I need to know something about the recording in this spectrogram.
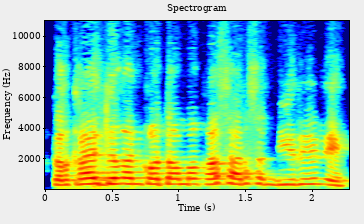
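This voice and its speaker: High-voiced woman hosting an interview. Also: fairly even intonation, brisk, fairly bright tone. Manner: polite, wordy questioning. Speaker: interview host.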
